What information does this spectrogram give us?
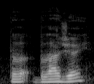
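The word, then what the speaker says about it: Błażej: office at work, and his Polish name I think is supposed to be pronounced Blaže, which in English it's kind of written as Blaze J. So he's known to everyone in the UK as just Blaze because that's how he's written, but his actual Polish pronunciation is Blaže.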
